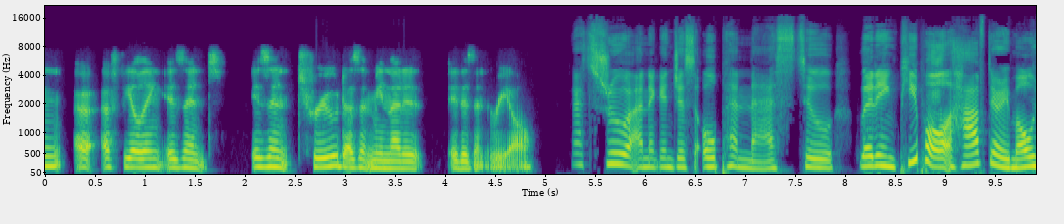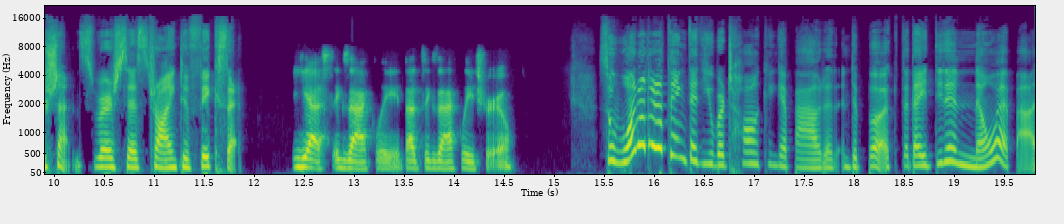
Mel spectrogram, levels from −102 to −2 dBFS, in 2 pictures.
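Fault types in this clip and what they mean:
Careful listening to the speech turns up nothing that stands out.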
